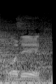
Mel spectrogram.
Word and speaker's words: Wadeye: How do you spell that? – W-A-D-E-Y-E. – Wadair, okay.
